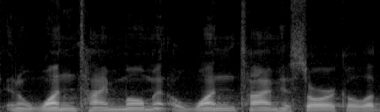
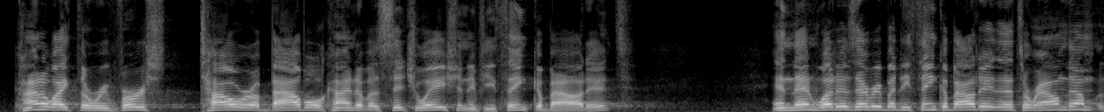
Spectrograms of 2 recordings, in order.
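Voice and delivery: louder, higher-pitched preacher delivery; impassioned preaching; 9 semitones higher, 9 dB louder than usual. Real, not acted. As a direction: drive the point home to the congregation, loud and high. Preaching at raised intensity.

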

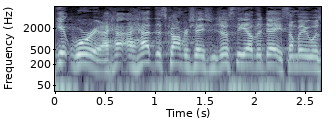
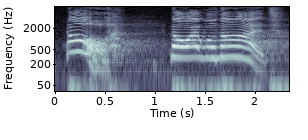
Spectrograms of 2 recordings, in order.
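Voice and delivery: much higher, louder preacher's No; emphatic refusal; 11 semitones higher, 4 dB louder, slower than usual. Acted. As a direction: hammer the refusal home from the pulpit. Preacher voicing Paul's rebuke.

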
